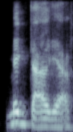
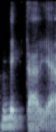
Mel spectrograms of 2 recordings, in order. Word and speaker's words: Migdalia: But oh, thank you there, Medallia. Is that how you would pronounce it? With the G soft? Yes, Migdalia. Migdalia.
